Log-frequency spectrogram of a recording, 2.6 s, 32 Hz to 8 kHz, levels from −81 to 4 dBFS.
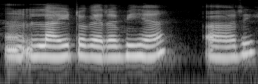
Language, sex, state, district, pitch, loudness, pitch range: Hindi, female, Maharashtra, Mumbai Suburban, 195 Hz, -14 LUFS, 190-205 Hz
